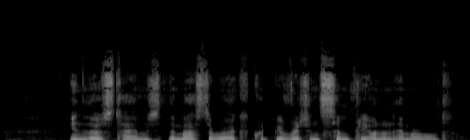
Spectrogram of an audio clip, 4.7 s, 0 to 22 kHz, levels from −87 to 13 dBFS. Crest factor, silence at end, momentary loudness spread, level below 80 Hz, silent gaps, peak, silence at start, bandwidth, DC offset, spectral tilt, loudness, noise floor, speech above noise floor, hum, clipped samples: 18 dB; 0.25 s; 10 LU; -72 dBFS; none; -22 dBFS; 0.7 s; 14 kHz; under 0.1%; -5 dB/octave; -40 LUFS; -78 dBFS; 38 dB; none; under 0.1%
